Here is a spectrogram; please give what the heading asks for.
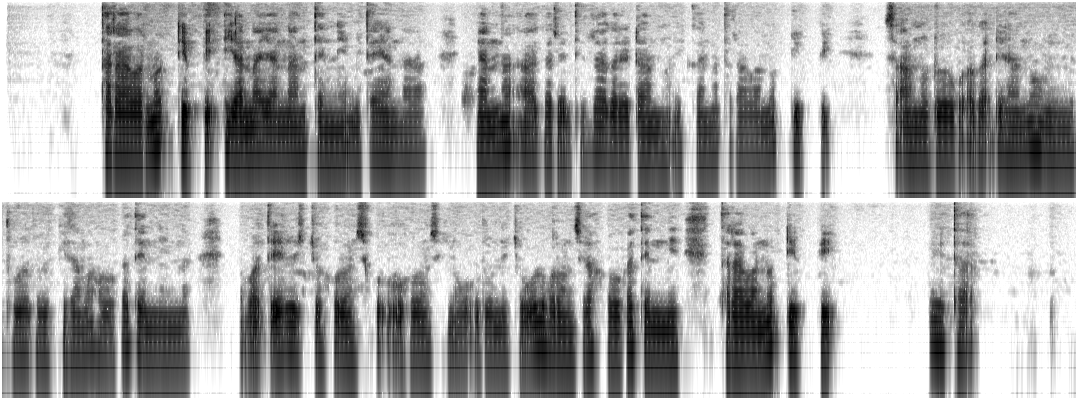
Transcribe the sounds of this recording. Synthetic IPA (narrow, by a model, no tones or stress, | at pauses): t̪ɐɾaːwɐnːɔᶑɪbːɪjɐnːɐjɐnːant̪ɛnːimɪt̪ɛnː | jɐnːaʔaɡɐɾɛ̰d̪ɪrːaɡɐɾɛd̪aːnːɔɪkːɐnːɐt̪ɐɾaːwɐnːɔᶑɪbːɪ | sɐ̰ʔɐnːɔd̪oːɡɔ̰ɐ̰ɡɐ̰ɗːɪnɐnːɔhʊmɪmːɪt̪ʊt̪ʊwɪkːɪsɐmɐɦoːɡɐt̪ɛnːɪnːɐ | bɐ̰t̪ʼeːɾɔt͡ʃːɔhʊ̰ɾɔnsɪ̥kʊʔʊ̰hʊɾɔnsɪnːɔ̰wɔ̰ʔʊd̪ʊnːɛt͡ʃːɔ̰wɔlʊhʊɾɔnsɪɾɐhoːɡɐt̪ɛnːɛt̪ɐɾawɐnːɔᶑɪbːɪ | t̪ɐ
